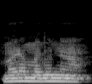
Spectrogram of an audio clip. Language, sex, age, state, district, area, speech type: Manipuri, male, 45-60, Manipur, Bishnupur, rural, spontaneous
